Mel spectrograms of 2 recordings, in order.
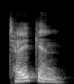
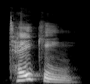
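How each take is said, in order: First: The word ends with a plain n sound. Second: The word ends with an ng sound.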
